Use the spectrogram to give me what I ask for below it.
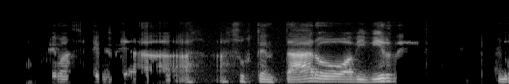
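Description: From 0.05 to 1.76 s the talker's level collapses in pieces, dropping by something like 40 dB at its deepest for roughly a second and a half. The same happens from 3.95 to 4.43 s, and a shallower dip of around 10 dB appears from 5.02 to 5.09 s. This is likely speech suppressed in double talk: with both parties speaking, the echo canceller turned down the wanted signal along with the echo. Unlike a network dropout, the gaps follow the other side's activity rather than falling at random.

Between 4.8 and 5.0 s a faint second voice sits underneath, far below the talker, perhaps 30 dB down. This is likely the other side's voice leaking through, residual loudspeaker echo the canceller failed to remove from the microphone. It differs from crosstalk or background chatter because it is a brief scrap of the far end's speech rather than a steady, independent source. The call's microphone band limit, with nothing above 8 kHz, is heard normally across the clip.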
